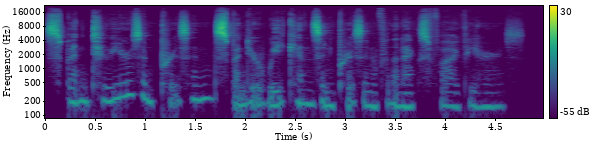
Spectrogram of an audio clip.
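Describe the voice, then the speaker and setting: Soft-spoken and calm, a man with a high pitch and a dark, mellow tone talks in a relaxed way at a fairly slow pace with ordinary pitch variation. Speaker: ASMR streamer. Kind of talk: casual livestream chat, playing would-you-rather with viewers. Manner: soft-spoken, calm, relaxed.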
